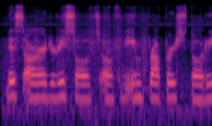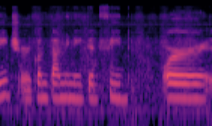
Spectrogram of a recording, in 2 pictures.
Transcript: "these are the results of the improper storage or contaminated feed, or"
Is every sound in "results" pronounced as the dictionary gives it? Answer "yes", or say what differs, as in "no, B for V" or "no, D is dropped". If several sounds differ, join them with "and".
no, S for Z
